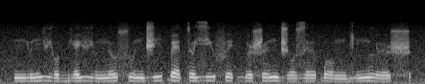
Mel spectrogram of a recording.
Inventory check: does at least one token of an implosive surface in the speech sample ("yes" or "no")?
yes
